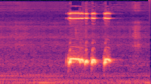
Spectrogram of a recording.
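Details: Single phrase of zebra dove song used to lure other doves: a short longer coo followed by two quick rolling notes, against a steady low background hum.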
